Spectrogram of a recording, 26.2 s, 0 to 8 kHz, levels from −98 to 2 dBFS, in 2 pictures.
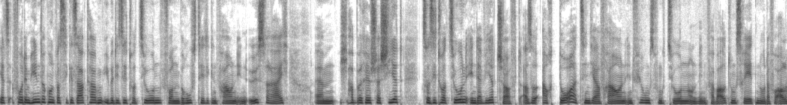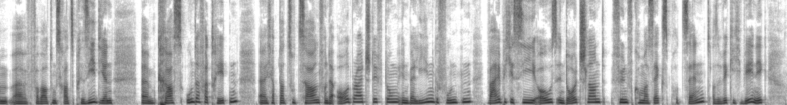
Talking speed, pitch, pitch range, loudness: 135 wpm, 180 Hz, 160-200 Hz, -22 LUFS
